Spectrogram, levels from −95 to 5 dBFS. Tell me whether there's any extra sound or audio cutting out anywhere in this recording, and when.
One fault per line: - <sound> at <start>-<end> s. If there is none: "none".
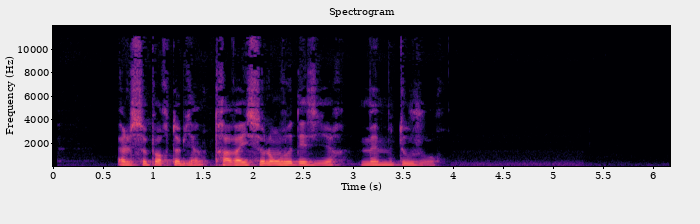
none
